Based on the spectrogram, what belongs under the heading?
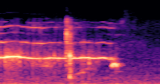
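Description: A female puppy howls one long, steady high-pitched note that dips briefly at the end, lasting about a second and a half, heard alone and fairly quiet.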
